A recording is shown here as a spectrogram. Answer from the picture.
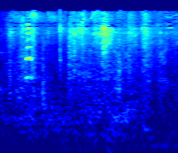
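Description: A door opening with one short high squeak about a third of a second in, followed by a few faint footsteps.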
